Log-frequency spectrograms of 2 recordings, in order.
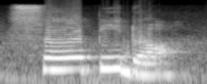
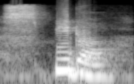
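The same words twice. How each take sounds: First: A short vowel is inserted between s and p. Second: The s and p are joined without vowel. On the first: The speaker calls it wrong. "mereka menambahkan vokal di antara S dan P" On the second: The speaker calls it right. "Diucapkan sebagai dua bunyi konsonan yang berurutan"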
